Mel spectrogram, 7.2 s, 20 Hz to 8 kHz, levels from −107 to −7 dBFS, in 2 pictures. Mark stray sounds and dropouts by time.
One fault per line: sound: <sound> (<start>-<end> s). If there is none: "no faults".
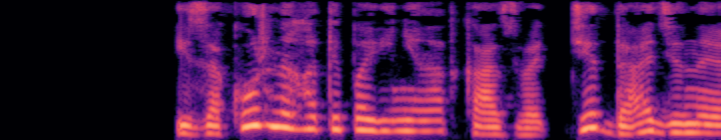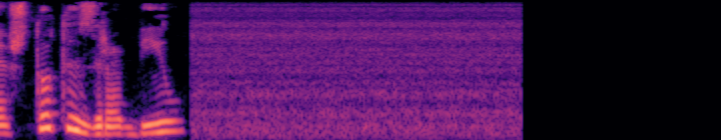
no faults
